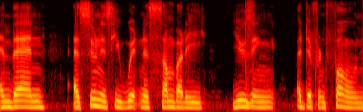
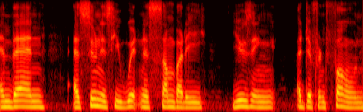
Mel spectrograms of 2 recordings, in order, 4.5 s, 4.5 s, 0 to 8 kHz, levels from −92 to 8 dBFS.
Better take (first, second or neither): second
